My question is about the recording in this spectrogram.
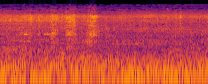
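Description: Loud, steady vehicle rumble with road noise, and a brief rattle about one and a half seconds in.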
